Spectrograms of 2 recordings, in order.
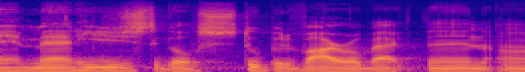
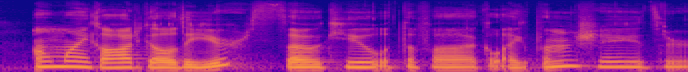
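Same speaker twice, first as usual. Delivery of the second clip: put-on very high creaky girl voice. Speaker shows a girl character he came up with, Candace girl voice. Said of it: "basically it's a girl voice".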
